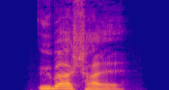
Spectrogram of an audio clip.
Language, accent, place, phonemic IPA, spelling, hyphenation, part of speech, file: German, Germany, Berlin, /ˈyːbɐˌʃal/, Überschall, Über‧schall, noun, De-Überschall.ogg
- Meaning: 1. supersonic 2. clipping of Überschallgeschwindigkeit; supersonic speed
